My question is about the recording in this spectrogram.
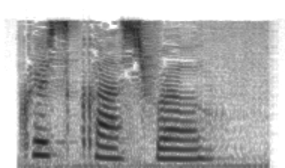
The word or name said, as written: crisscross row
